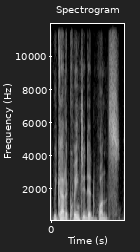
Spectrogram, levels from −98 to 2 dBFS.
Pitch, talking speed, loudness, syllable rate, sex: 135 Hz, 205 wpm, -19 LUFS, 5.3 syllables/s, male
